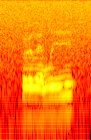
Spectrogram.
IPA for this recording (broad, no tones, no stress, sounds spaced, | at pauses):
ɭ u ə̯ w ɨ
